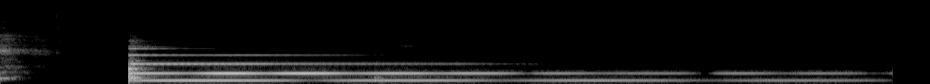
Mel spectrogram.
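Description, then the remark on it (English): A meditation bell is struck once to end a Dharma talk, then rings on with a deep, steady hum and shimmering higher overtones that slowly fade over several seconds. No one speaks. “We'll just ring this bell to end.”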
